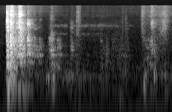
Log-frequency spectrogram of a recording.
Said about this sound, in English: he just had to close them doors, real, make sure those doors are closed real quick, because that's where he keeps the fucking Ben Roethlisberger shrine.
